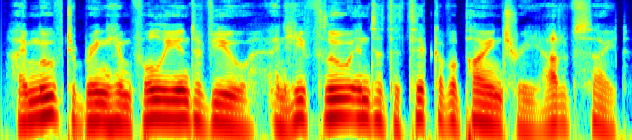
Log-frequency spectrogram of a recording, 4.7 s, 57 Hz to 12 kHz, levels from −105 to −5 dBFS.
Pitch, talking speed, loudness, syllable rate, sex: 110 Hz, 265 wpm, -17 LUFS, 5.9 syllables/s, male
